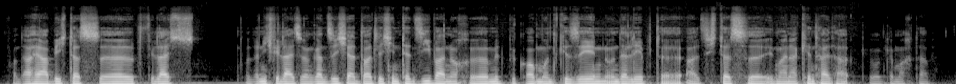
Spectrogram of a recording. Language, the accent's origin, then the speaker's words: German; Zvornik, Republika Srpska, Bosnia & Herzegovina; also born or lived in Belgrade, Serbia; now in Berlin, Germany; Ansonsten in Bosnien aufgewachsen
